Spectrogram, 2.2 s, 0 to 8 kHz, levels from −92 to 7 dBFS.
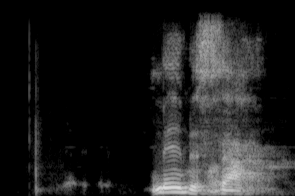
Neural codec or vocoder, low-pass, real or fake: codec, 16 kHz, 2 kbps, FunCodec, trained on LibriTTS, 25 frames a second; 7.2 kHz; fake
